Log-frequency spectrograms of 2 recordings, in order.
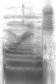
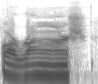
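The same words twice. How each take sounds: First: It is said with an American accent. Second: It is said with a French accent.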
